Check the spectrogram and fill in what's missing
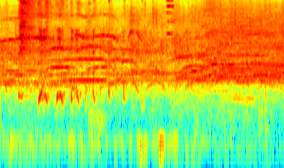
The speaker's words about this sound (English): Crowd's going wild.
